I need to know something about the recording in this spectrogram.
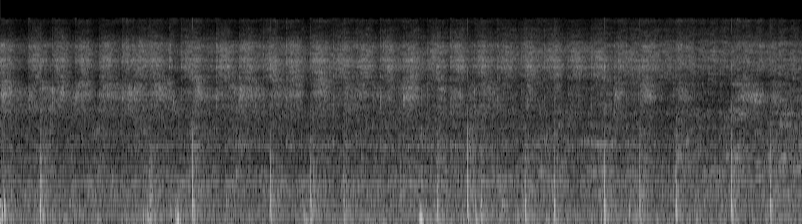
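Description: Sharp taps or clicks, about three a second, over a steady low hum inside a school bus.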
